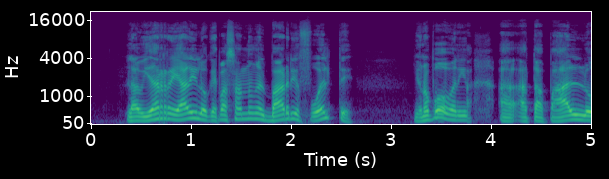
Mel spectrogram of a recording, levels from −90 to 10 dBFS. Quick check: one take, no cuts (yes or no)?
no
